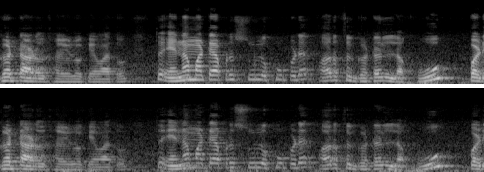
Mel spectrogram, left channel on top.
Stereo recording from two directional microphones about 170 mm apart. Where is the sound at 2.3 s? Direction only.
20° left (ahead or behind).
